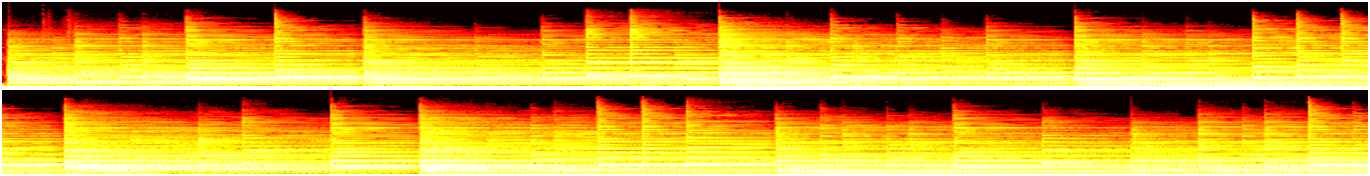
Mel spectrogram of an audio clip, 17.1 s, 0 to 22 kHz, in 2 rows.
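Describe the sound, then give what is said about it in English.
A solo piano plays a song, with full sustained chords that change every couple of seconds and a melody ringing above them. The playing is loud and steady, and no voices are heard. “So here's an example of what a piano player would do if they got the rehearsal, I was going to say CD, but the rehearsal MP3 or whatever it is that you're using these days.”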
